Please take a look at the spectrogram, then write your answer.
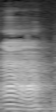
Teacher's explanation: the vowel a is produced with a low tongue position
